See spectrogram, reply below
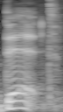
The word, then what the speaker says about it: debt: We are talking about debt. – what a fun word. – Mm-hmm. That is a fun word. Debit. – Debit. nice. – There's a silent B in case you didn't know.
